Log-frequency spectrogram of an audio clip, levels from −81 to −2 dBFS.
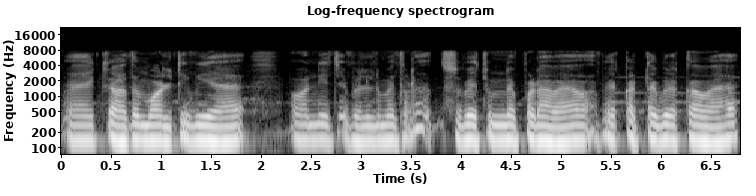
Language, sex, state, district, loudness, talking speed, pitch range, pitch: Hindi, male, Uttar Pradesh, Saharanpur, -15 LUFS, 185 wpm, 135-140 Hz, 135 Hz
